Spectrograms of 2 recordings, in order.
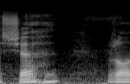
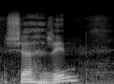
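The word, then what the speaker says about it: شَهْر: And we're gonna spell it like this: Sheen fatha ha shah ra sakin. Shahr. It's not shahrin, it's shahr.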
